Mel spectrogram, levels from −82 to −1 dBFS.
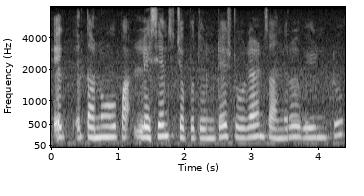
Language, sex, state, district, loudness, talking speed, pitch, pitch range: Telugu, female, Andhra Pradesh, Sri Satya Sai, -17 LUFS, 95 wpm, 220 Hz, 210-230 Hz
